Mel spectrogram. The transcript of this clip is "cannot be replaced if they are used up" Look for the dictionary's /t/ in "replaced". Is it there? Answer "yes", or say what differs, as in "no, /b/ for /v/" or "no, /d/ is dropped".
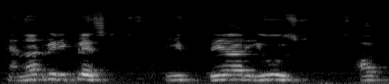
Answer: yes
